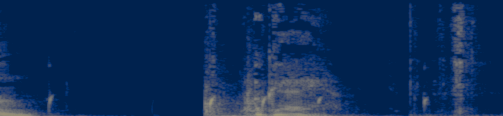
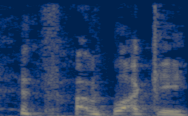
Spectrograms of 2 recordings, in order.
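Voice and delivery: laughing; 5 semitones higher than usual. Real, not acted. Laughing at own predicament.

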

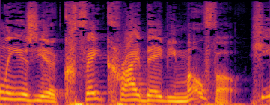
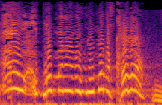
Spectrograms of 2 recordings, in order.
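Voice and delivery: high, fast sarcastic echo of the phrase; mocking echo; faster than usual. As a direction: parrot it back much higher and faster, sneering. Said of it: "mocking echo of Mitchell".

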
